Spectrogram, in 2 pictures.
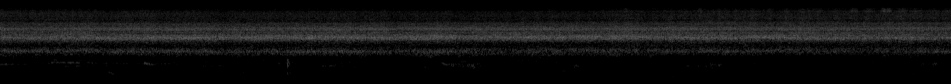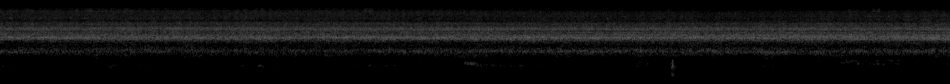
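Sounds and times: insects buzzing shrilly: 0.0 - 19.0.

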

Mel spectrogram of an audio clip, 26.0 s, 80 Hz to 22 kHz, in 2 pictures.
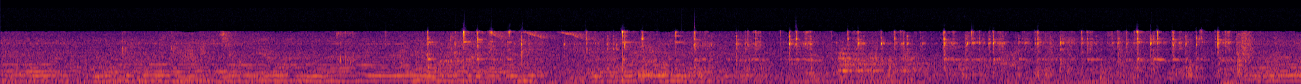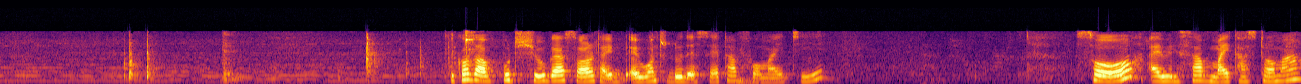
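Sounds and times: teaspoon clinking in ceramic cup: 3.3 - 12.6
spoon knocking on cup: 3.4 - 12.5.

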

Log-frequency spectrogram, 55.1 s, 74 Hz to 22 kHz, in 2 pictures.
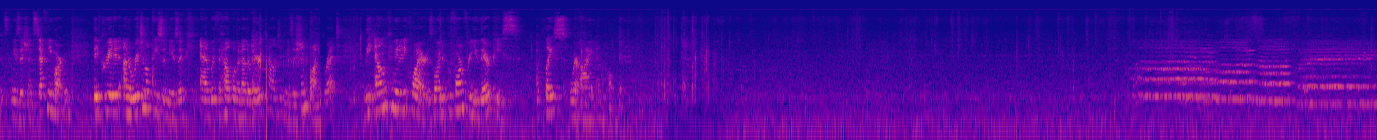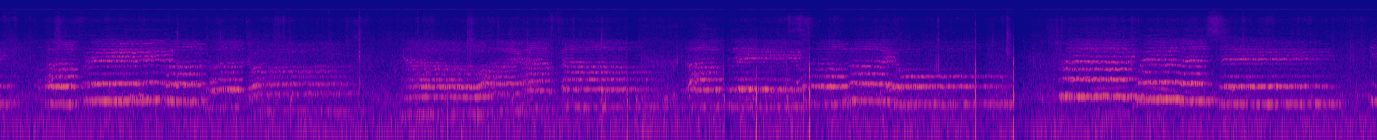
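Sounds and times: singers breathing: 1.4 - 1.8, 6.8 - 7.2, 40.4 - 41.2
women's choir singing: 22.5 - 55.0.

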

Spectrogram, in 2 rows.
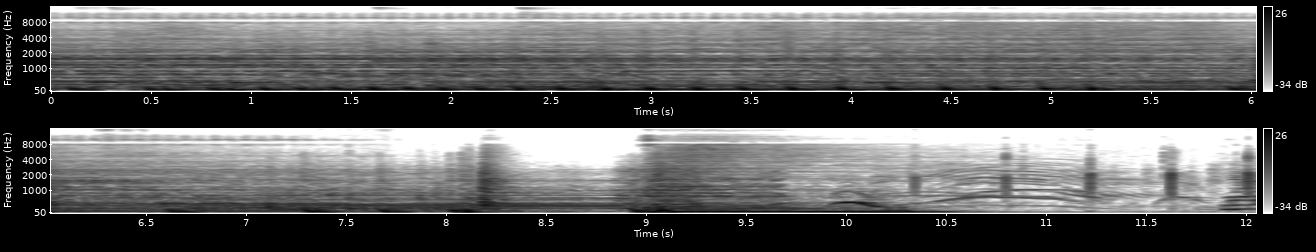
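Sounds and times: drum kit beat: 0.0 - 10.6
electric guitars: 0.0 - 10.6
low bass notes: 0.0 - 10.6.

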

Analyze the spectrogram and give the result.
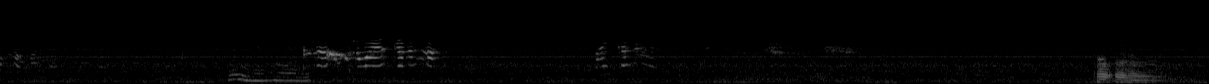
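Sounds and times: thin steady whine: 0.0 - 12.0.

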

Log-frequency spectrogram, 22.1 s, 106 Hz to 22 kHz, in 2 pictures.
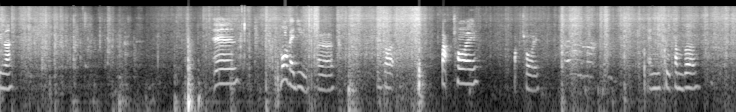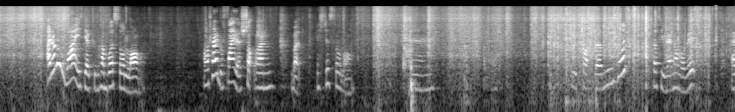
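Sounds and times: plastic bags crinkling: 0.0 - 12.8, 16.1 - 22.0
high-pitched voiced exclamations: 7.0 - 9.3.

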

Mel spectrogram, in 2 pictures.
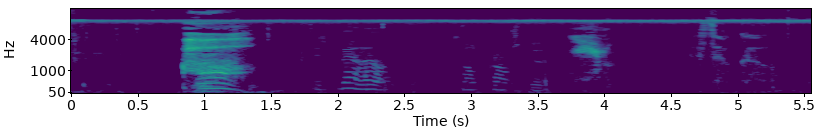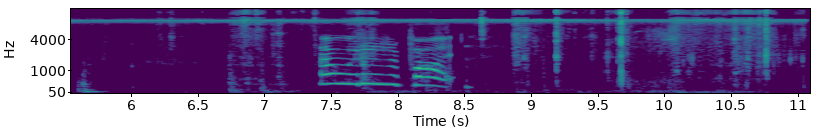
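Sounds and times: footsteps on leaves and boards: 8.8 - 11.0.

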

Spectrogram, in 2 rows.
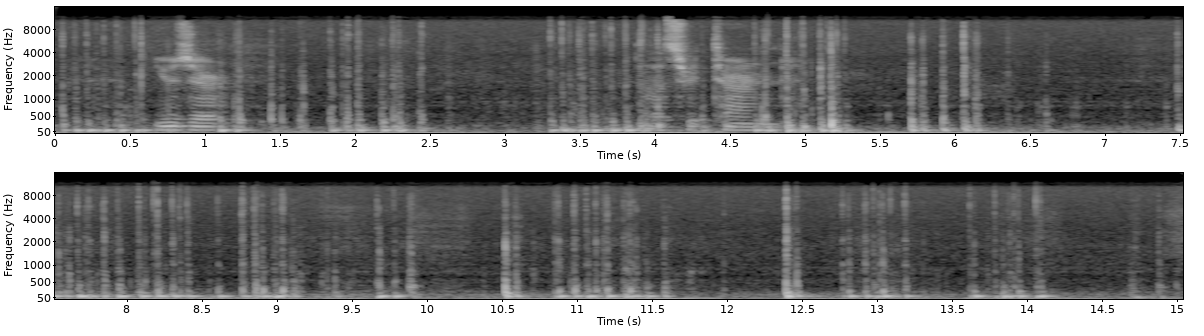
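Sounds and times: typing on computer keyboard: 0.0 - 2.5, 3.3 - 6.2, 7.5 - 11.7, 12.4 - 14.2.

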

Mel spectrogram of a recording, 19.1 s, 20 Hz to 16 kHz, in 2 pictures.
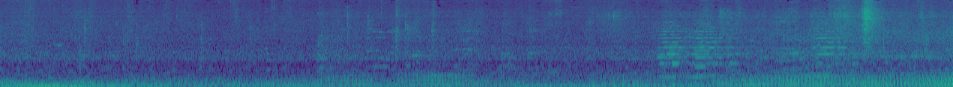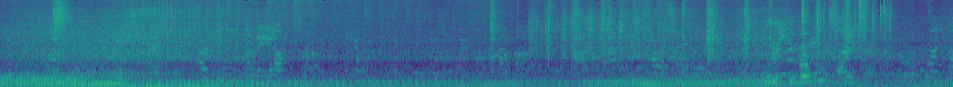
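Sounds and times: people talking: 2.0 - 6.4, 10.7 - 19.0
motorbike passing by: 7.2 - 19.0.

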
